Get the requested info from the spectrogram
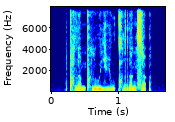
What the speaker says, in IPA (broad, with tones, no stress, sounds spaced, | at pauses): pʰ l a˩˦ m pʰ l uː˧ j iː˧ w kʰ r a˦˥ ŋ s a˨˩ ʔ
